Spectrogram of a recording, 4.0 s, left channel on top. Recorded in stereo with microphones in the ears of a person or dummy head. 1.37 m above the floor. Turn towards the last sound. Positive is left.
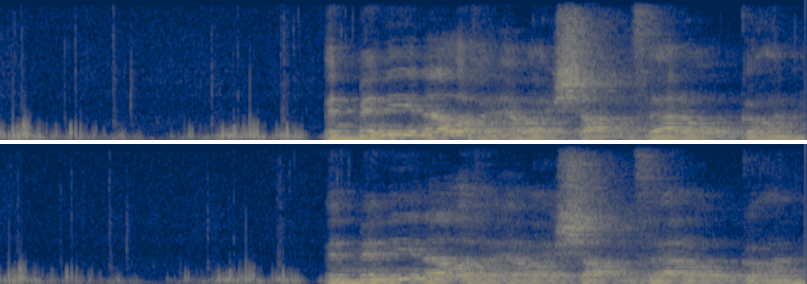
turn(degrees=30)  # may be behind; listen again after turning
